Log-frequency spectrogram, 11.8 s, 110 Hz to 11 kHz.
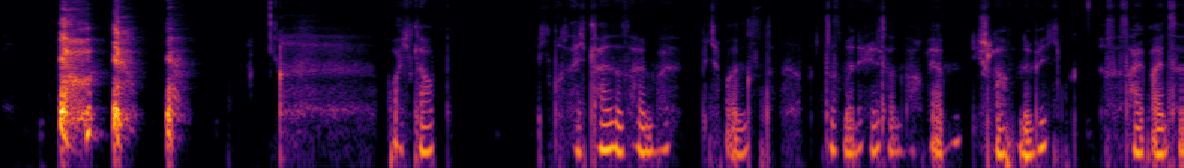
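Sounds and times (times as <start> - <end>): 
person coughing harshly: 0.6 - 2.0
speech: 4.0 - 4.6, 5.4 - 11.8.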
